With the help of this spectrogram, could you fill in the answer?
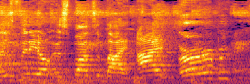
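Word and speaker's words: iHerb: video is sponsored by I herb it's i h e RB but herb is how you pronounce it but anyways I want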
